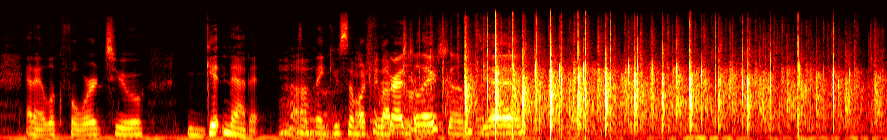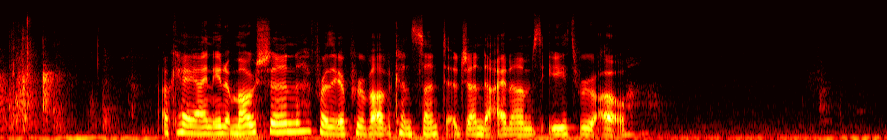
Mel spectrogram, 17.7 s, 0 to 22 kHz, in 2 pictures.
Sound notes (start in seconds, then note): 5.4 applause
